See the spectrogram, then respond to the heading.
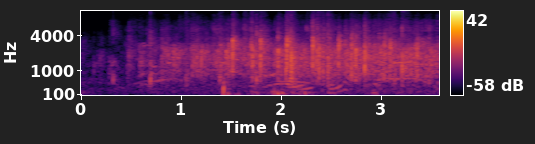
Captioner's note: applause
